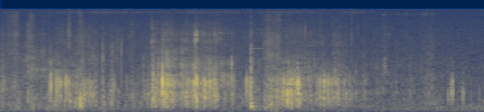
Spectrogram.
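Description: Footsteps on grass strewn with dry fallen leaves, an irregular run of steps with leaf rustle that dies down in the last second.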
